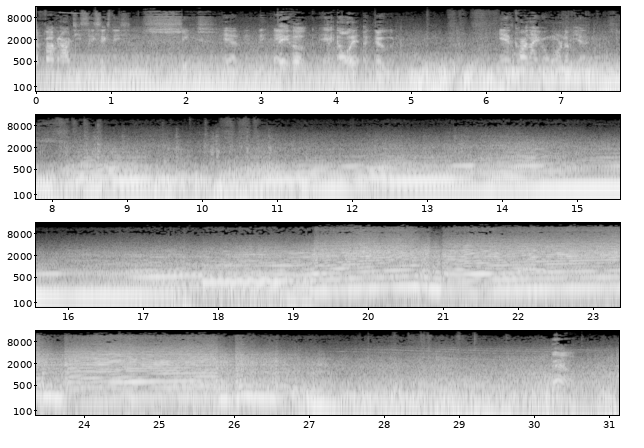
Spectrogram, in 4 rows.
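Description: Honda K20/K24 inline-four in a stripped Acura Integra, heard from inside the cabin, pulling hard. The engine note climbs steadily for about ten seconds, then rises and drops through three quick upshifts, and falls away near the end as the car slows.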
